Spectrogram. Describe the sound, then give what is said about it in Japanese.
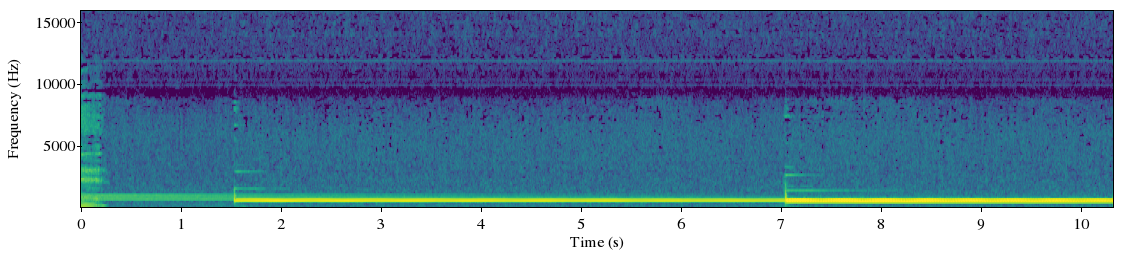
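Clear, pure crystal tones from an instrument of eight pipes, each tens of centimeters long, mounted on a frame and able to play a do-re-mi scale, ring out and sustain smoothly, one long note beginning after a brief chime and a second, slightly louder note entering later, each holding steady with a glassy, singing quality. “パイプが割と何十センチもあるパイプが枠にこう8本取り付けられていてドレミファソラシドを奏でることができる楽器です。ですんごく澄んだよく伸びる音なので”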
